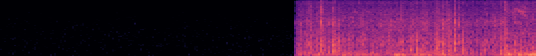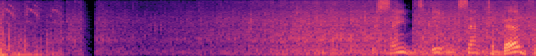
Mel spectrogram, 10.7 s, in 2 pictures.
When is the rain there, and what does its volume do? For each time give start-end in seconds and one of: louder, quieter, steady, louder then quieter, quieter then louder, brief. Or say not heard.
3.0-10.6 quieter then louder.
